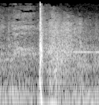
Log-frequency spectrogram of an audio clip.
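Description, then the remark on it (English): A single sharp, cracking gunshot, fired in a video by a man as his truck is being taken, bursts out over a steady background hiss, followed by a brief low rumble that fades back into the noise. “The guy just gets into it, so he starts firing shots.”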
